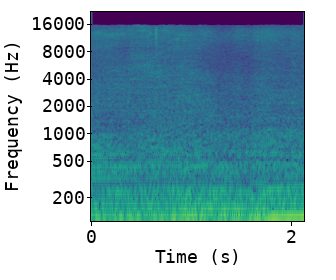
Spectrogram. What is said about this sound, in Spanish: Buena moto enfrente, obstaculizando el paso, tal y como corresponde a las motos en Escuintla.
